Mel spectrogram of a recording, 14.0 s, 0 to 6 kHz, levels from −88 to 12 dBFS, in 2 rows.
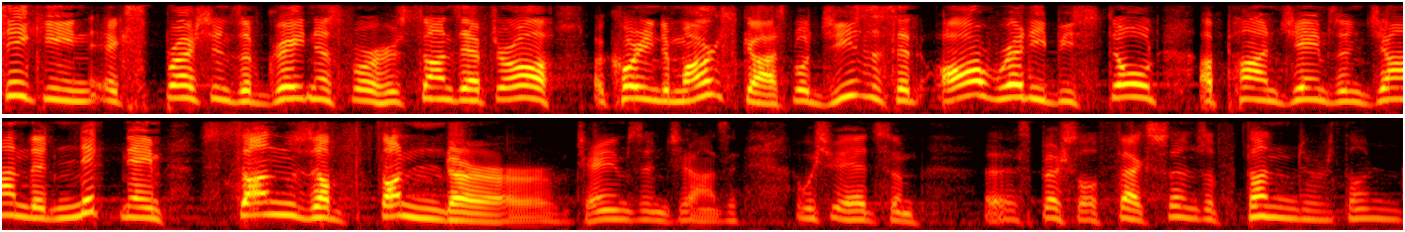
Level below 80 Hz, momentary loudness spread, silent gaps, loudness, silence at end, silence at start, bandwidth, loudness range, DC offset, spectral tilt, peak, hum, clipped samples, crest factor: -72 dBFS; 18 LU; none; -19 LUFS; 0 s; 0 s; 5.8 kHz; 11 LU; under 0.1%; -7 dB/octave; -2 dBFS; none; under 0.1%; 18 dB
